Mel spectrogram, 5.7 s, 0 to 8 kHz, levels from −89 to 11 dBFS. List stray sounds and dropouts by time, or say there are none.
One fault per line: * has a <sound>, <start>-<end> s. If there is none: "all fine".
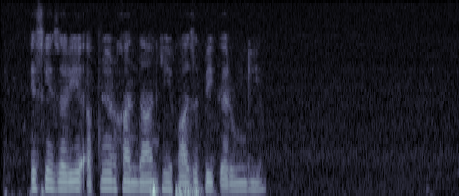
all fine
